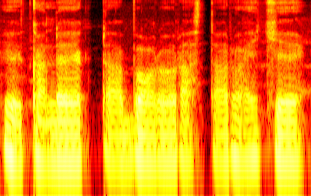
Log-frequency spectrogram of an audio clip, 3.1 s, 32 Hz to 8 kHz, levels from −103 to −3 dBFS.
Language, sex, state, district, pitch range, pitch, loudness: Bengali, male, Tripura, West Tripura, 85-95 Hz, 90 Hz, -20 LUFS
